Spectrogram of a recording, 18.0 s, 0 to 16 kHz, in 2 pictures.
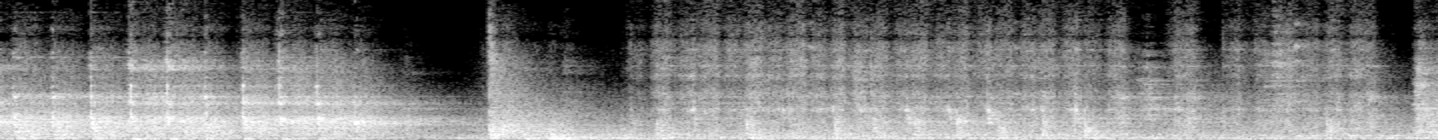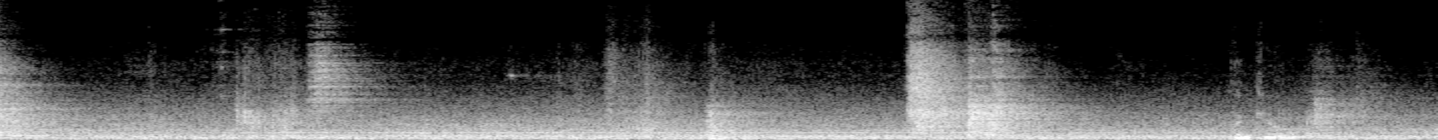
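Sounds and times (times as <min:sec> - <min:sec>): hand tool knocking and scraping steel: 0:00.0 - 0:02.4.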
